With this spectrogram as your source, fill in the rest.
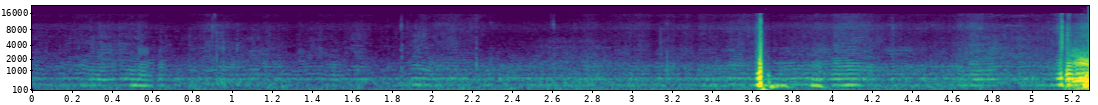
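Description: Honey bees buzz steadily in a low, droning swarm close by during a midwinter hive inspection, with a couple of sharp knocks and rustles over the hum.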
